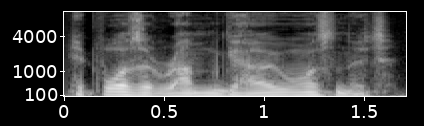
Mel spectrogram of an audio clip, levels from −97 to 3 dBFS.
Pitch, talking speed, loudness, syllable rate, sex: 95 Hz, 245 wpm, -16 LUFS, 4.4 syllables/s, male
